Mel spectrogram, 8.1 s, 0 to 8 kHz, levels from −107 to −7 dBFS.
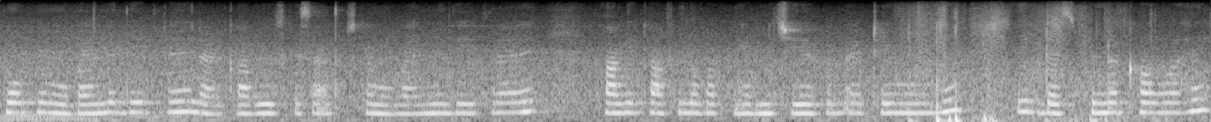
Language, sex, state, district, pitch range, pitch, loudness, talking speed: Hindi, female, Delhi, New Delhi, 225-240 Hz, 230 Hz, -21 LUFS, 225 wpm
